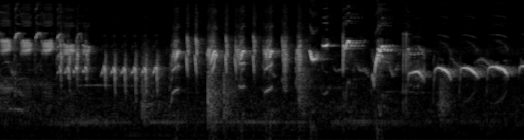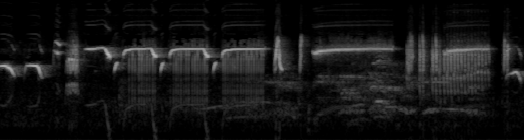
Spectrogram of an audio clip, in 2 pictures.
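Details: A fierce contest of full isian singing between a wild and a caged sooty-headed bulbul. Fast repeated notes lead into rolling looped whistles, then long sustained high whistles separated by short chattering bursts.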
